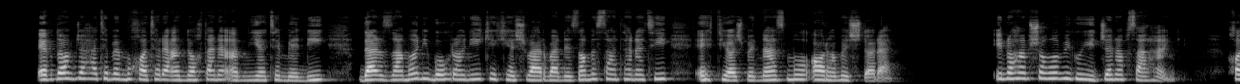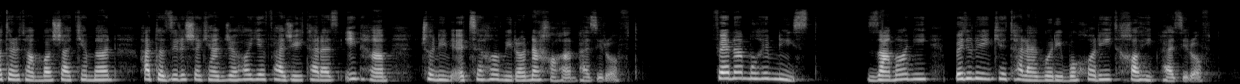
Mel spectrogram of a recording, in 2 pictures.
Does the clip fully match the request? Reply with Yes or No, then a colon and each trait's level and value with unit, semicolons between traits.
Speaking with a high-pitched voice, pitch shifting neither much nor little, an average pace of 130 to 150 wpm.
Yes: high, 215 Hz; average, 3.3 semitones; average, 135 wpm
